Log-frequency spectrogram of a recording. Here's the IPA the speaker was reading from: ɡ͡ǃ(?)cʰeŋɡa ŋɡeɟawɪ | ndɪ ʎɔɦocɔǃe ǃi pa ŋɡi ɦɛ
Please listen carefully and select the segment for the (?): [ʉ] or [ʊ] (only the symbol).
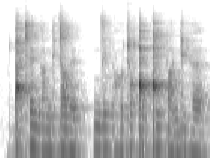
ʊ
